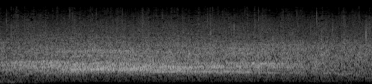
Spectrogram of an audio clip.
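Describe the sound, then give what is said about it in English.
Steady, dense applause from an audience fills the whole stretch, a continuous wash of clapping hands at an even, fairly loud level with no voices on top. “Great work. Give it up.”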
